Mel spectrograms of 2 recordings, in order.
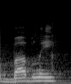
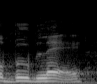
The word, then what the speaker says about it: Bublé: I liked it in the 90s when this new guy from Sonoma County, Michael Bubbly, That would be a Sonoma County pronunciation. Michael Bublé, when he sang, it's beginning to look a lot like Christmas.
